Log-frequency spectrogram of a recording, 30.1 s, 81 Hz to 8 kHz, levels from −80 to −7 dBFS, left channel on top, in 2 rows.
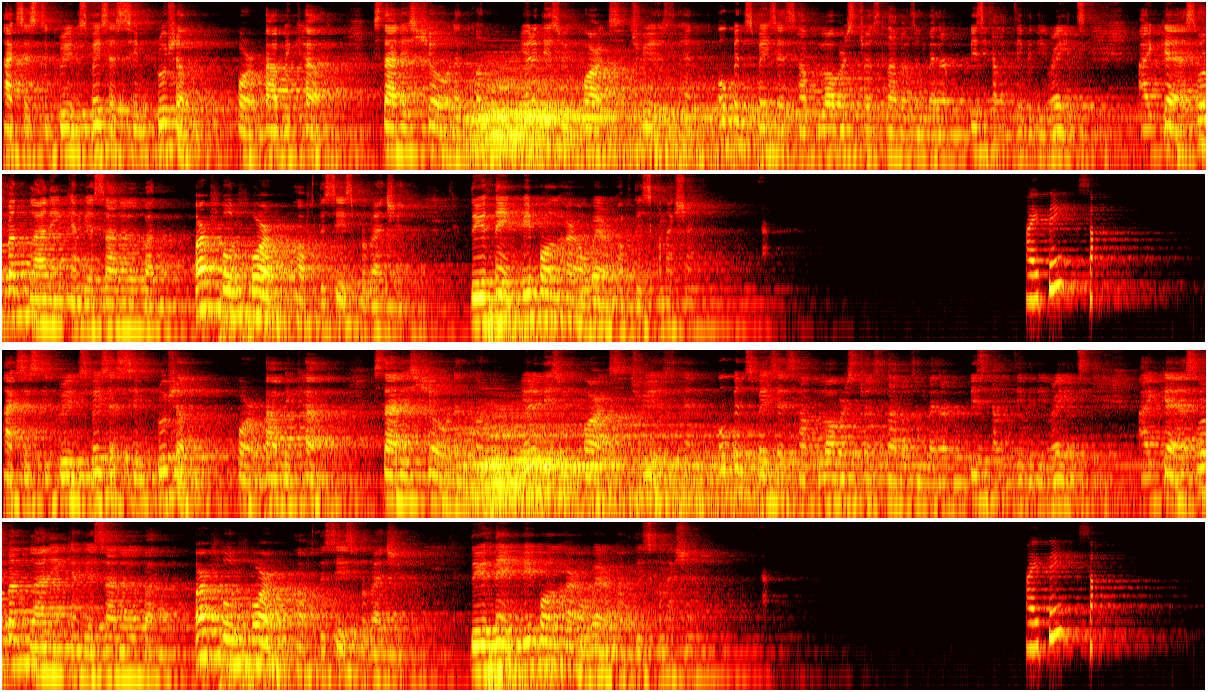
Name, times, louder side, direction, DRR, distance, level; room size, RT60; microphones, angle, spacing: voice 1, 0.0-2.4 2.9-4.0 4.3-6.1 6.4-11.8 12.1-17.0 17.5-20.5 20.9-23.8, left 1 dB, 25° left, 0 dB, 3.1 m, -29 dB
sound 1, 5.6-14.9 15.2-15.3, equal, 30° right, 4.6 m, -31 dB
voice 2, 27.8-28.7, left 1 dB, 10° left, 8 dB, 0.5 m, -31 dB
24.5 x 17.5 x 9.3 m, 2.8 s
head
